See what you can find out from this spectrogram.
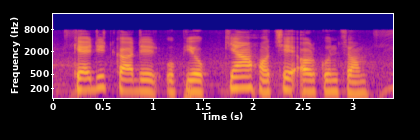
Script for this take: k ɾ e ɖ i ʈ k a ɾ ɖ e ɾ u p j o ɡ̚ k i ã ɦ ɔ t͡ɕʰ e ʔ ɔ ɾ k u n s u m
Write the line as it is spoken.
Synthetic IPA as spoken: k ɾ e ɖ i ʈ k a ɾ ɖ e ɾ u p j o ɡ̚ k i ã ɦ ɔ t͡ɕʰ e ʔ ɔ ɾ k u n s ɔ m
